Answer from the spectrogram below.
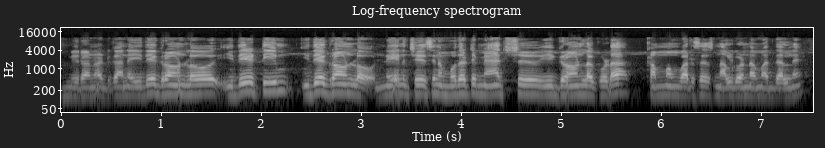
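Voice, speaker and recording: A man's voice: medium pitch, steady tone, fast talker, hardly any pauses, a little mellow. A man with a Telugu accent co-commentating on live cricket in formal, wordy phrasing.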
